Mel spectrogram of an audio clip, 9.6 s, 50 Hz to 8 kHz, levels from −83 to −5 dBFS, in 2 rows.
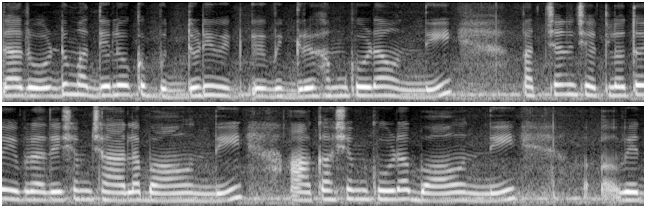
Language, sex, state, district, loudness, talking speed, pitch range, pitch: Telugu, female, Andhra Pradesh, Krishna, -15 LUFS, 95 wpm, 235-270 Hz, 250 Hz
